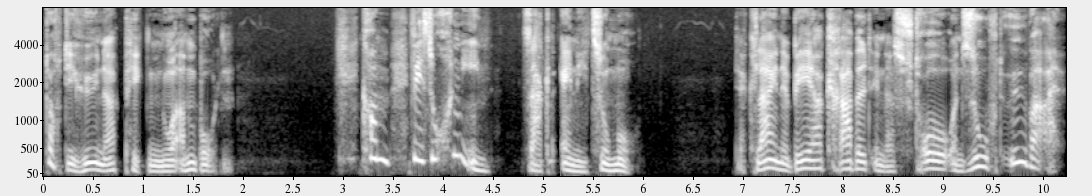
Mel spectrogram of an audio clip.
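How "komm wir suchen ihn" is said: high squeaky duck voice; urging little duck. A narrator's reading. Little duck urges the bear to search the straw, encouraging. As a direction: urge a friend along in a high voice.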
